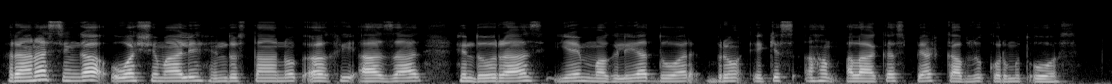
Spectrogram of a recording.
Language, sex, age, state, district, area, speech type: Kashmiri, male, 18-30, Jammu and Kashmir, Kulgam, urban, read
